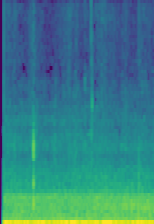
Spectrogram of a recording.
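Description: Low, unsteady outdoor rumble with no distinct source.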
